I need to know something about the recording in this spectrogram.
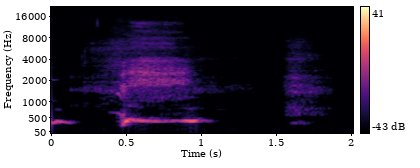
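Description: A person's breathy, gasping laugh with a held pitch, followed by a short faint breath.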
